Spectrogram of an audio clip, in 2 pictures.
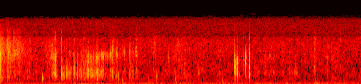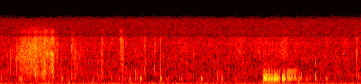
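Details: Further stomach noises; stomach rumbling (borborygmi).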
